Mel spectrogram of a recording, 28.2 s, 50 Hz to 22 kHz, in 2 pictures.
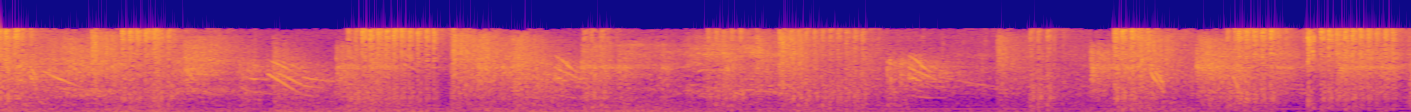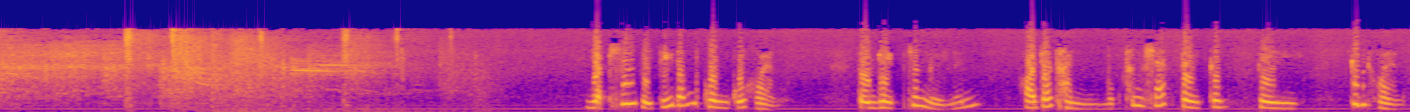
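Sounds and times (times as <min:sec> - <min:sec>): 
enemy artillery fire in heavy battlefield shelling: 0:00.0 - 0:18.6
artillery shell explosions with crackling bursts: 0:00.0 - 0:19.4
speech: 0:20.0 - 0:22.0, 0:22.7 - 0:28.2.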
